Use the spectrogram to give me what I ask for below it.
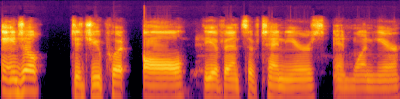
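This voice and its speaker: Against a quiet background, a man uses a put-on character voice at medium pitch and a moderate pace. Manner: booming, godlike.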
